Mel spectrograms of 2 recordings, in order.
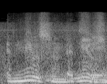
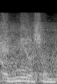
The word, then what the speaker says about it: Edmilson: Ah, ¿y el sobrenombre Edmilson cómo se pronuncia? Edmilson. Sí. Vale, o sigui que ho hem dit bé la segona vegada i no la primera. No la primera, la segona sí, Edmilson.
